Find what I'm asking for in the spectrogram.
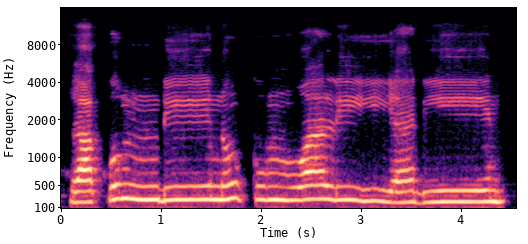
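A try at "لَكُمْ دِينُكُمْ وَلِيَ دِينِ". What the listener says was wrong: Lakum ini ada keluar ham sedikit Bu. Lakum nafas sedikit. Lakum. Setelah li langsung ke ya Bu. Waliyadin.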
